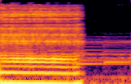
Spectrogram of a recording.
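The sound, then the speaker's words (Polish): A short electronic phone text message (SMS) notification alert with bright, steady tones rings out clearly for under a second, then cuts off, leaving a low hum behind. “numer, z którego dostajesz tego SMS-a, to numer Jenny”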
